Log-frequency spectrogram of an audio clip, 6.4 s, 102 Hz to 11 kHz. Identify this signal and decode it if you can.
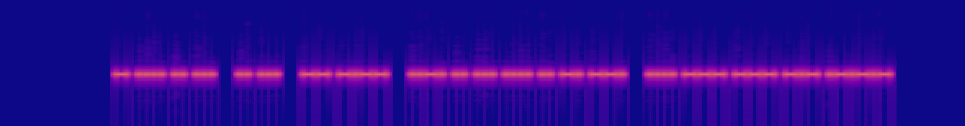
Morse code, heard as a keyed tone, about 50 wpm, 700 Hz. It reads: THIS IS MY FISHING HOOK.
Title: Sentences from Top 1600 Words 50wpm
